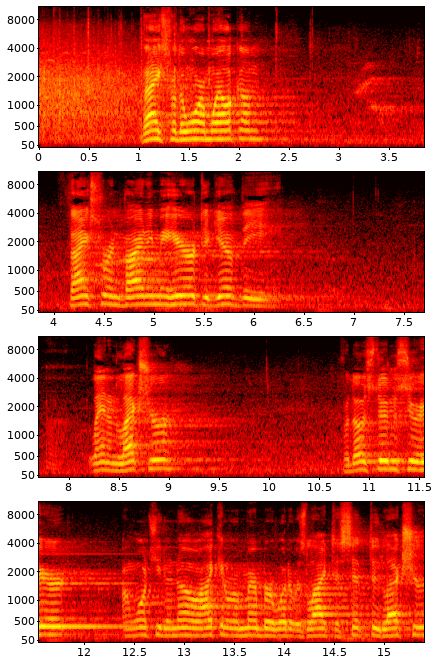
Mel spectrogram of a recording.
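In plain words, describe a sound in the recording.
A middle-aged man speaks calmly through a microphone, with pauses.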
